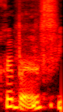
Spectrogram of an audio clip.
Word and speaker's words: CREBRF: So C R E B R F, which is pronounced Kreberf. yes.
